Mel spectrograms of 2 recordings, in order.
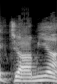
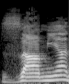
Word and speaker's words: जामिया: जामिया का अर्थ है university, community या सोसाइटी वगैरह, तो ये जामिया है, जामिया नहीं है।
